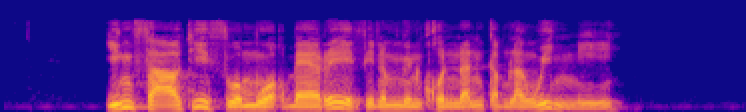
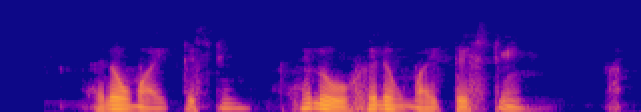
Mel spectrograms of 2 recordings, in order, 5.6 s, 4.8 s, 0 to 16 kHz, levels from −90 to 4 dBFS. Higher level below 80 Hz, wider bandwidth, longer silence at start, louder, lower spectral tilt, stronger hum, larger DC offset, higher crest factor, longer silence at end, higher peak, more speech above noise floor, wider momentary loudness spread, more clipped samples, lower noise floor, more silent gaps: second, -56 dBFS vs -46 dBFS; first, 8 kHz vs 4 kHz; about the same, 0.8 s vs 0.7 s; first, -17 LUFS vs -25 LUFS; second, -7 dB/octave vs -13 dB/octave; neither; neither; about the same, 16 dB vs 20 dB; first, 1 s vs 0.15 s; first, -2 dBFS vs -6 dBFS; first, 60 dB vs 43 dB; second, 8 LU vs 14 LU; neither; first, -76 dBFS vs -67 dBFS; neither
